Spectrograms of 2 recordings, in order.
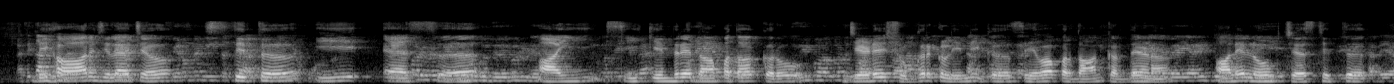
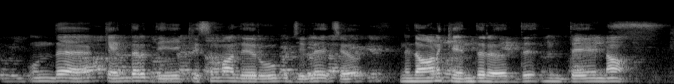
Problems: constant background noise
